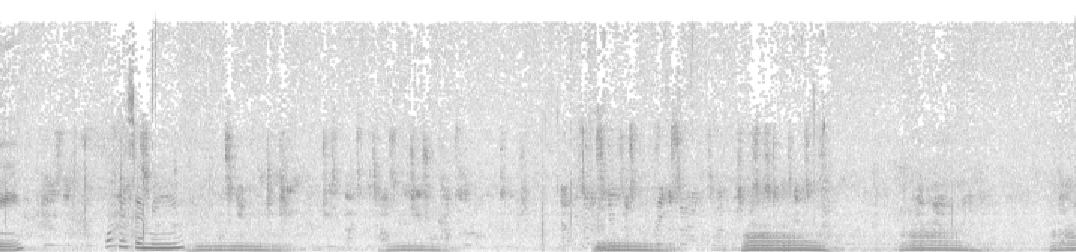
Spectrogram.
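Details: Highland Lynx cat aged six months guarding a fox tail in play: a series of about seven rounded, swelling yowls, each near a second long and spaced roughly two seconds apart, with Dutch speech and clicks at the start.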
